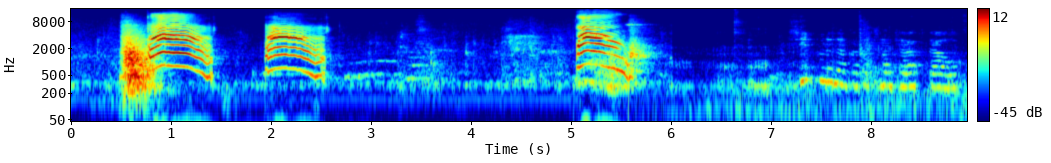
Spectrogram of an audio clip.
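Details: Short-legged Munchkin cat giving three loud arched meows within six seconds, the first and last longest, followed by quieter faint murmurs and room noise.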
